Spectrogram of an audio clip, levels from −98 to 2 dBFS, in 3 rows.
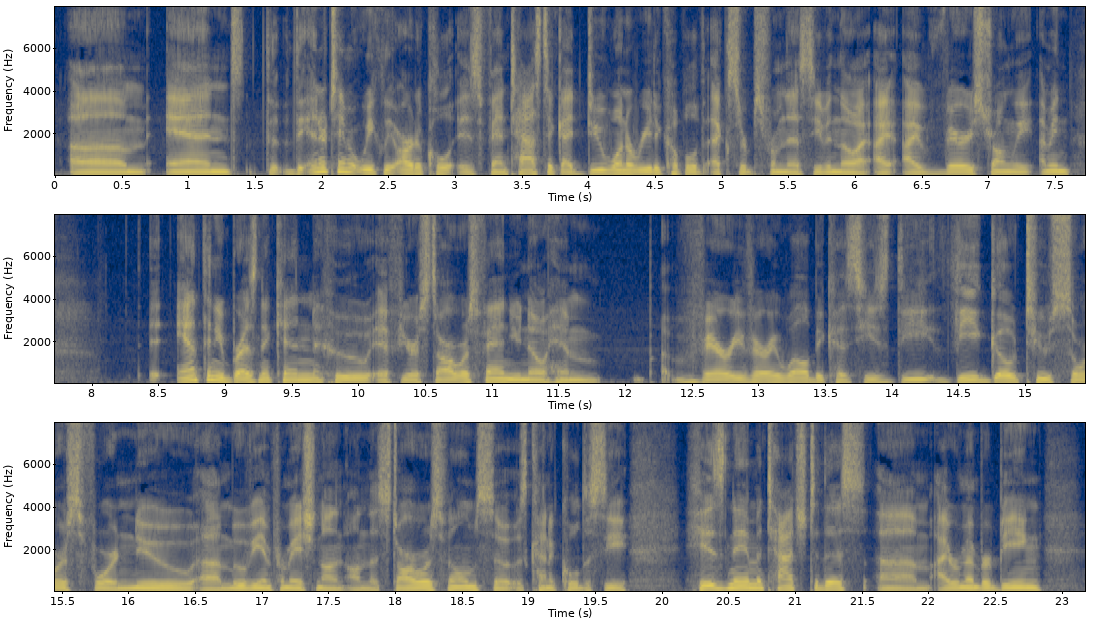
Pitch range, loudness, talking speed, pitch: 105-130 Hz, -19 LUFS, 205 wpm, 115 Hz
